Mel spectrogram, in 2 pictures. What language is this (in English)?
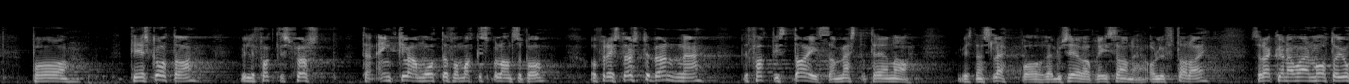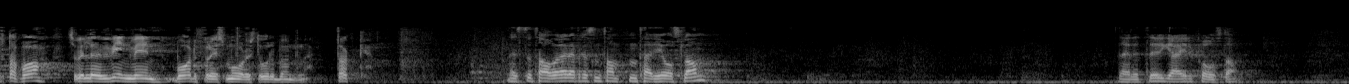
Norwegian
